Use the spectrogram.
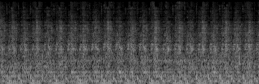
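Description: An embroidery machine stitches a freestanding quilt block of pumpkins, giving a steady, loud, continuous rapid needle chatter throughout with no pauses.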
